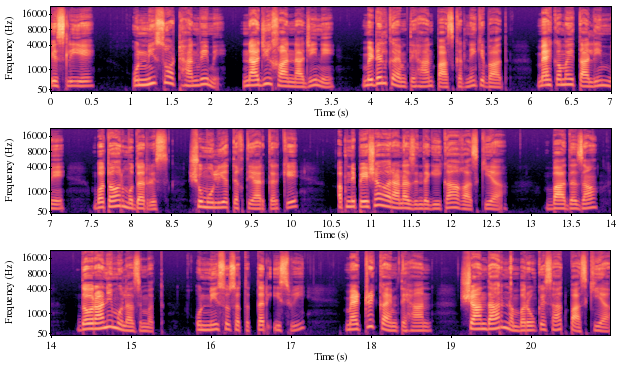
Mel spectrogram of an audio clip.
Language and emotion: Urdu, neutral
